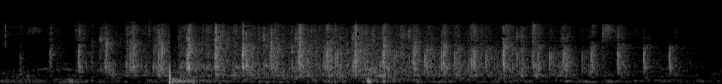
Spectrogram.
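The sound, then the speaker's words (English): High heels click as a woman walks at a church gathering. Many crisp, evenly spaced taps keep a steady walking rhythm for the whole stretch, then stop near the end. “That's the longest walk I've had on those high heels.”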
